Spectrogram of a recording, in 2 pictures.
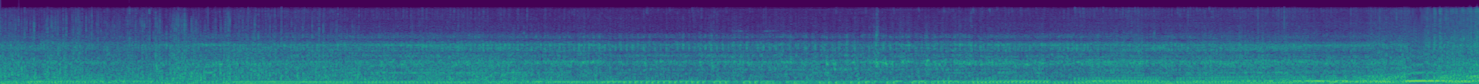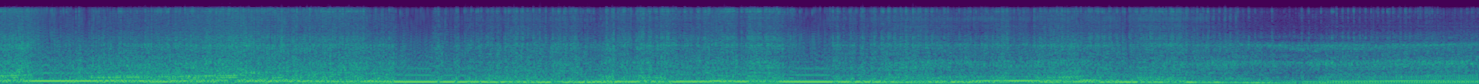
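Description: Classic British motorcycle engine running on the move, heard from the rider's seat, with wind noise on the microphone. The engine gets louder about halfway through while riding through a tunnel, changes pitch a few times, and drops back briefly near the end.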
